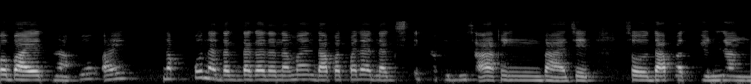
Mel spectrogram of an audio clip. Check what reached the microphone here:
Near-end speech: present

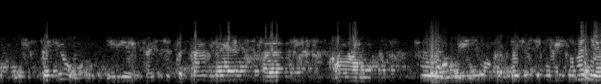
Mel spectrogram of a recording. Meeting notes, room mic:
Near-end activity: present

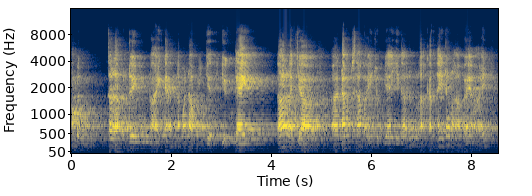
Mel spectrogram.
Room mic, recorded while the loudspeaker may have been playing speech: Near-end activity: none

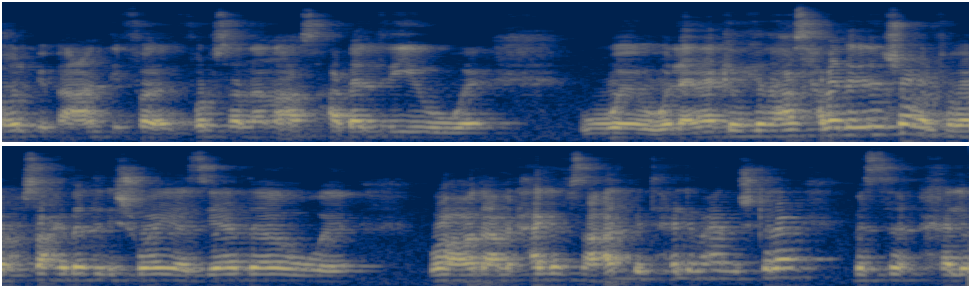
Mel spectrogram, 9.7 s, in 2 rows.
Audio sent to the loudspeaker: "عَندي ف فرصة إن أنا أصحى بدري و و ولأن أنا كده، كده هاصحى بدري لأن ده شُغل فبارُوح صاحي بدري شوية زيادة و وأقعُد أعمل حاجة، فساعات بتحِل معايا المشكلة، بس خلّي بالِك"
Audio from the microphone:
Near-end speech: none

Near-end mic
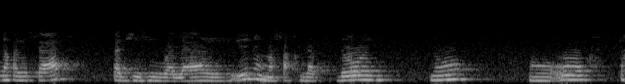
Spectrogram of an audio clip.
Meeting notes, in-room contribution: none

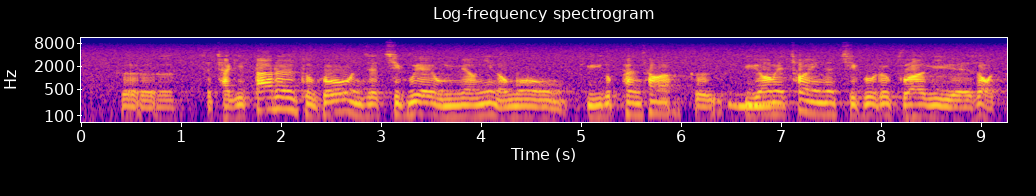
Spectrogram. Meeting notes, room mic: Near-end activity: present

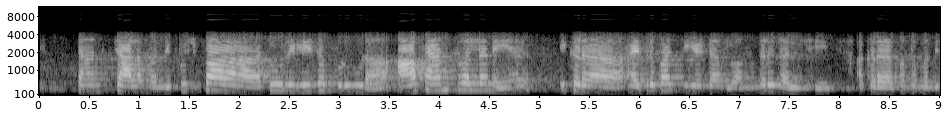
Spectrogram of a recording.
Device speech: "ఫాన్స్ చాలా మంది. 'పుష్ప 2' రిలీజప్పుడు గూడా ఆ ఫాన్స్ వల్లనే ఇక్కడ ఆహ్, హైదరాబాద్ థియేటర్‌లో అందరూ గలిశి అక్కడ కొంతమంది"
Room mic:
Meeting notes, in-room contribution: none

